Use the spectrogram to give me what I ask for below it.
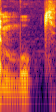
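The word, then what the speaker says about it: MUCC: Os fãs ocidentais de bandas mais críticas e ácidas, como Caligari e Muck, M-U-C-C, eu não sei se a pronúncia correta é Muck, na verdade, começaram a utilizar o termo como uma descrição do gênero em que a banda se encaixava.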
